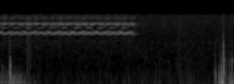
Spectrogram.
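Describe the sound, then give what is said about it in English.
An electronic phone ring with two steady high tones sounds clearly for under two seconds, then stops, followed by a couple of soft low thumps. “Yeah, phone's ringing. You want to get that?”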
